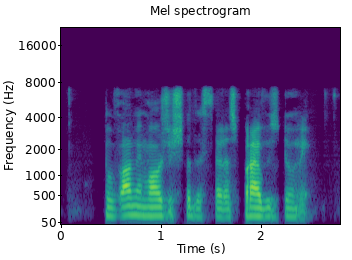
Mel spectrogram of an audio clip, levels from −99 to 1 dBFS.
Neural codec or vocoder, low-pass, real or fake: codec, 16 kHz, 1 kbps, FreqCodec, larger model; 7.2 kHz; fake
